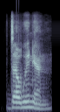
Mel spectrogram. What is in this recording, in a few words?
"Darwinian", Indian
